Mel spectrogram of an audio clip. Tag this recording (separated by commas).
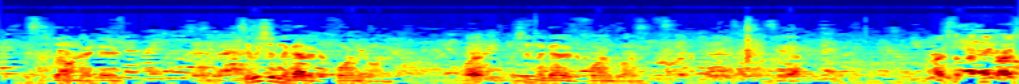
Speech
